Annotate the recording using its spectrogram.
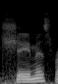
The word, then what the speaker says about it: Sheamus: Do you know that Sheamus rhymes with anus?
